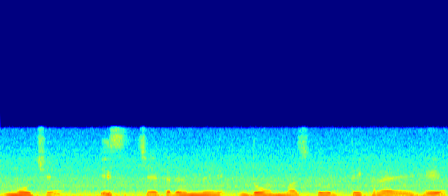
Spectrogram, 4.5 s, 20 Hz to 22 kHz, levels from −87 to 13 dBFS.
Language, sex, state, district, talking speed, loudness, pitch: Hindi, female, Madhya Pradesh, Dhar, 120 wpm, -14 LUFS, 225 Hz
